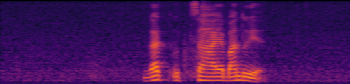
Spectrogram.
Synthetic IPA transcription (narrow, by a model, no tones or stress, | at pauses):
ɡat̪ut̪saɦajəband̪ujə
